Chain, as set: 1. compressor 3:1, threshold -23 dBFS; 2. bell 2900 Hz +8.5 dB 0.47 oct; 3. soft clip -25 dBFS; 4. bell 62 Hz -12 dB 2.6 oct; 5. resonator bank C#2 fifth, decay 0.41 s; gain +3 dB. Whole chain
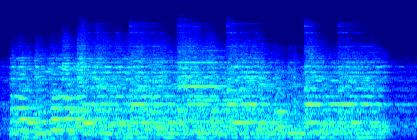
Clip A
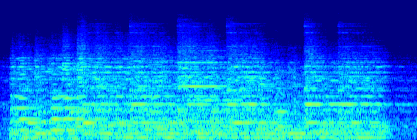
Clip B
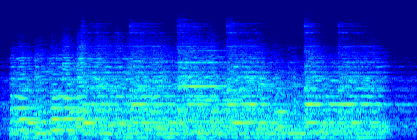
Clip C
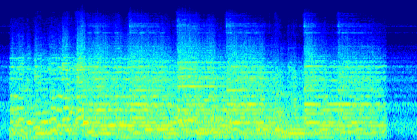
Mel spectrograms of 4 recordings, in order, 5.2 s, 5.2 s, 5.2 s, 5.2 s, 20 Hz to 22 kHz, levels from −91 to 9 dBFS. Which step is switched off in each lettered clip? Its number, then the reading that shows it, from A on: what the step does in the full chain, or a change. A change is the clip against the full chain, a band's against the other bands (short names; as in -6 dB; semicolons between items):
4, 125 Hz band +8.0 dB; 2, 4 kHz band -5.0 dB; 5, 250 Hz band +1.5 dB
